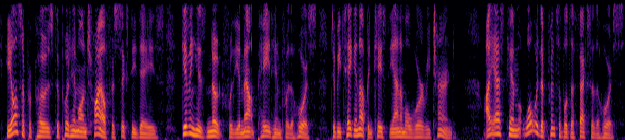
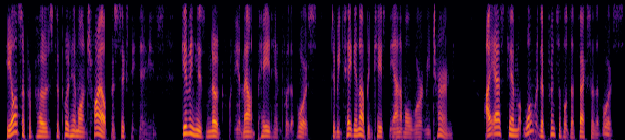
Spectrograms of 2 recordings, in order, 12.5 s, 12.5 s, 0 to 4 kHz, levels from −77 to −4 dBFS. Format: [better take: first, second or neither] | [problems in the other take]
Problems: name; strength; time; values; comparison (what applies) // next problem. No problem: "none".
first | noise reduction (neural separator model SepFormer WHAMR!)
